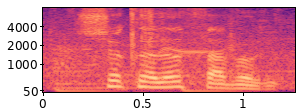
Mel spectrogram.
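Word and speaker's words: Chocolats Favoris: Chocolat favori.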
